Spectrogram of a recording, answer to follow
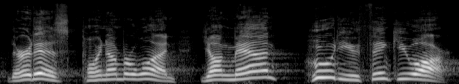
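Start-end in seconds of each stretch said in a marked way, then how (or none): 2.0-4.5 contemptuous, louder and higher; derogatory. Retold or imitated. Priests scornfully challenging John the Baptist. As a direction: look down your nose and sneer. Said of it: "it's just that derogatory".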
